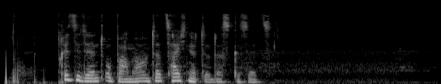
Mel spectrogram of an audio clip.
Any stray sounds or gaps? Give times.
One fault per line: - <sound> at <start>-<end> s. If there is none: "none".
none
